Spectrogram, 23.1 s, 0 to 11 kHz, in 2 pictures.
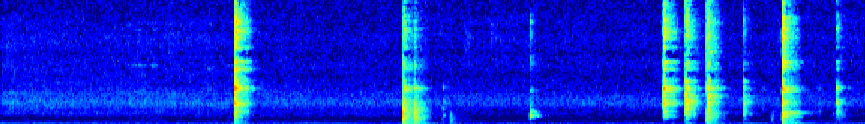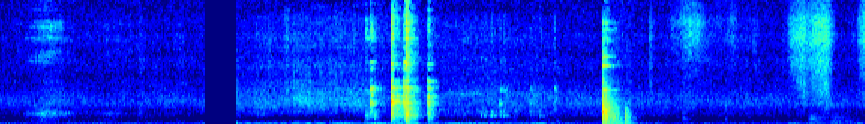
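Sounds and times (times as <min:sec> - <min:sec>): kitchenware clinking and knocking: 0:05.4 - 0:06.2, 0:08.8 - 0:11.3, 0:16.4 - 0:18.9, 0:19.5 - 0:20.1.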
